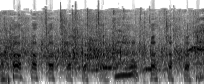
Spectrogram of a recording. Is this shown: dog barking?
no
